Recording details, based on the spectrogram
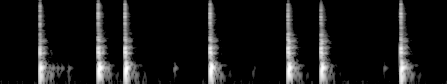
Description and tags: A few simple thumps recorded by hitting the claw side of a hammer on a composite desk.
